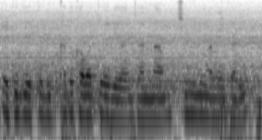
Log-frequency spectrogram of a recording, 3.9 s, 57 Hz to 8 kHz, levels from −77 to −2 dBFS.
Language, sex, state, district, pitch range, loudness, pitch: Bengali, male, West Bengal, North 24 Parganas, 125-145 Hz, -18 LUFS, 135 Hz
